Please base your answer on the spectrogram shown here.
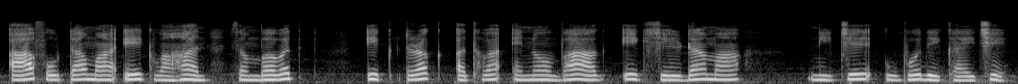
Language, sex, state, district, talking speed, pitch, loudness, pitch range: Gujarati, female, Gujarat, Valsad, 100 wpm, 215 Hz, -16 LUFS, 210-230 Hz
